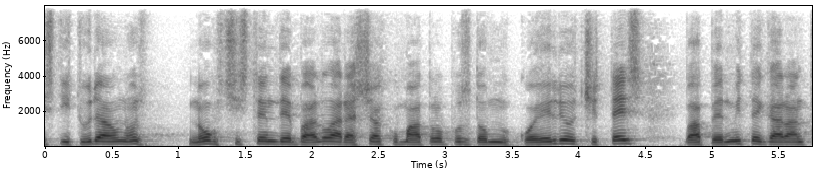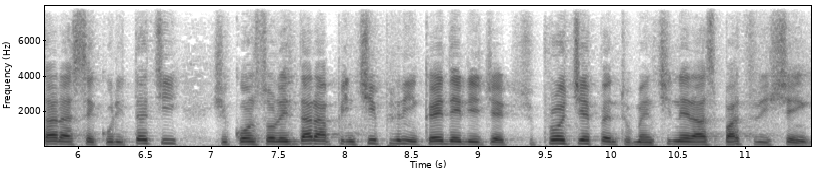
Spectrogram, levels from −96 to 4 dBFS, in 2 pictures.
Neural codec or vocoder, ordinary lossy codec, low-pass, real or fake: codec, 16 kHz, 0.9 kbps, LongCat-Audio-Codec; none; none; fake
